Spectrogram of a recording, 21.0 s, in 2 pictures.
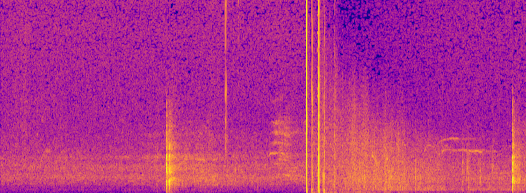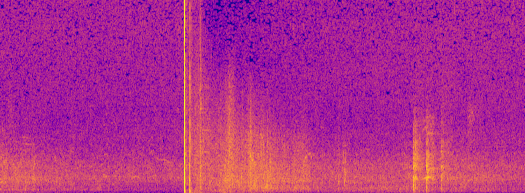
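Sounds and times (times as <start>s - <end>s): distant firework bangs: 3.3s - 4.7s, 6.0s - 13.4s, 14.1s - 20.7s
echoing rumble: 6.2s - 11.9s, 14.2s - 18.7s.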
